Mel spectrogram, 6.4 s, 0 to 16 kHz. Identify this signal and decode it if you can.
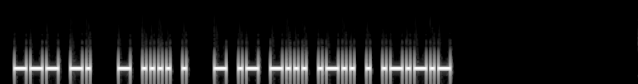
Morse code, heard as a keyed tone, about 28 wpm, 700 Hz. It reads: ON THE TABLE.
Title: Sentences from Top 1100 Words 30wpm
